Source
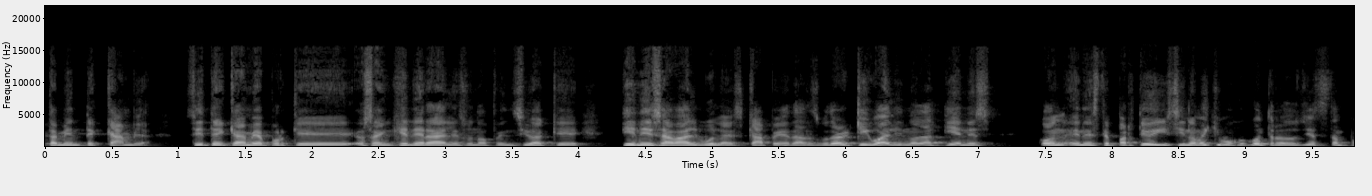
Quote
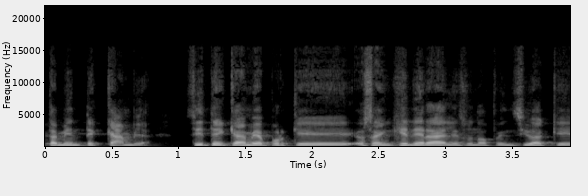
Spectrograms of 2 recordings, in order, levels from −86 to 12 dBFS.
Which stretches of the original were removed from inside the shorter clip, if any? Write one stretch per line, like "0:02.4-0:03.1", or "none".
none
